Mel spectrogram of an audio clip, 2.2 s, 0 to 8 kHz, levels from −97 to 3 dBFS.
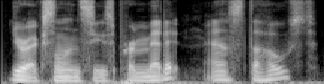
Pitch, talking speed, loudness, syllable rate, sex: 100 Hz, 195 wpm, -20 LUFS, 6.4 syllables/s, male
